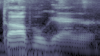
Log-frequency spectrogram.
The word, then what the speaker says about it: doppelgänger: And I said it wrong. It's a doppelganger.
